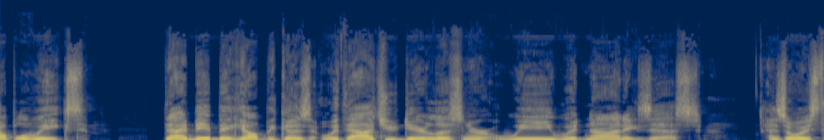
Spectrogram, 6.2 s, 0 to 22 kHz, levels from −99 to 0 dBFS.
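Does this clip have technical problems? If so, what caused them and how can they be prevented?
No, nothing stood out as a technical problem on listening to this speech clip, so there is nothing here that needs preventing.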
